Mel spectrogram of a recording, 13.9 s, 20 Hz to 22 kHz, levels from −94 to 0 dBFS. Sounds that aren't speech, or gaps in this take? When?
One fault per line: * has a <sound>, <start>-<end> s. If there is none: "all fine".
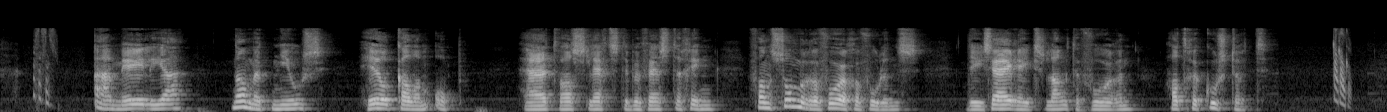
* has a chirp, 0.3-0.6 s
* has a chirp, 13.3-13.5 s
